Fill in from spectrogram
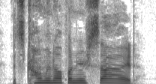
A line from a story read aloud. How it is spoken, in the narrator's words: as my brother cried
